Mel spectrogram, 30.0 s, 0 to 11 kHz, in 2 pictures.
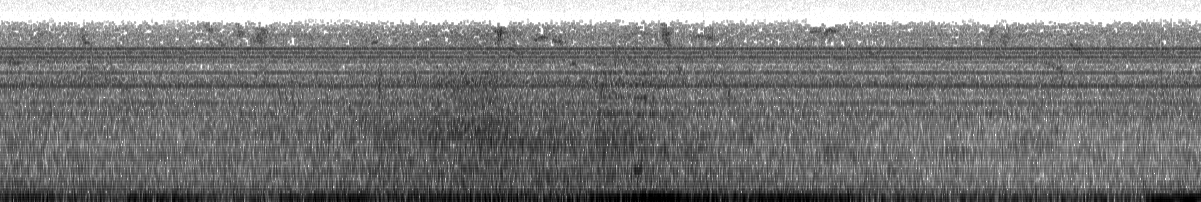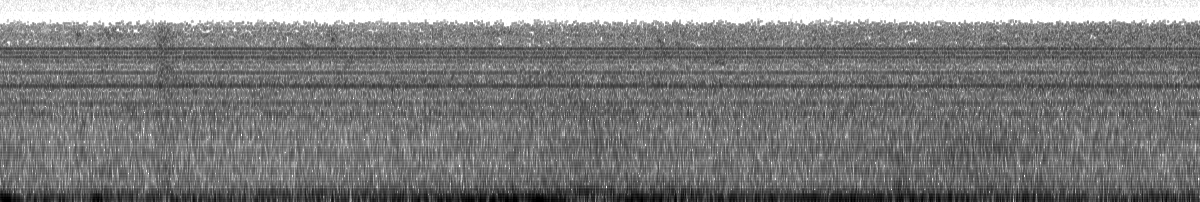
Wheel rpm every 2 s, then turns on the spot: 0, 0, 0, 0, 0, 0, 0, 0, 0, 0, 0, 0, 0, 0, 0.
none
